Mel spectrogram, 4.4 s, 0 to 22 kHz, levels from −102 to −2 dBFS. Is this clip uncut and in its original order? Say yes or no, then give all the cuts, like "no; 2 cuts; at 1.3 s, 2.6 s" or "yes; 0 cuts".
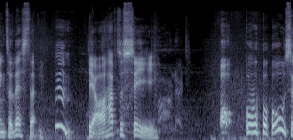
no; 1 cut; at 1.2 s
